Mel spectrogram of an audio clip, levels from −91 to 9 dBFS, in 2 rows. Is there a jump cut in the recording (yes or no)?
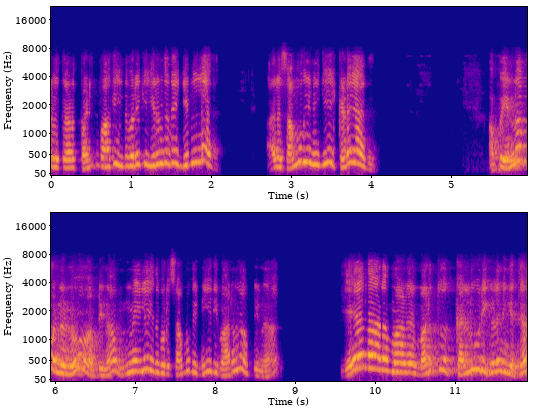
no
